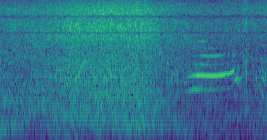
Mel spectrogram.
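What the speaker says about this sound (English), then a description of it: "Seems as though the waves are picking up quite a lot of the sand from the seabed." Sea waves break and wash onto the sand of Boracay beach in the Philippines, a steady close surf roar with light wind noise across the microphone.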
